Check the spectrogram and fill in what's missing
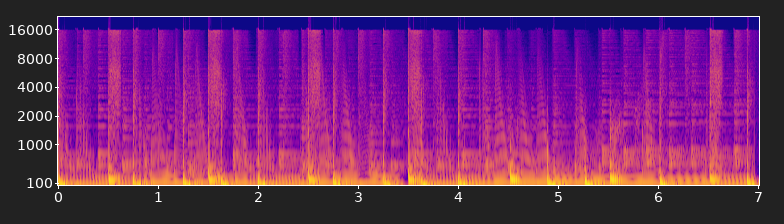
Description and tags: Frolic Loop
A fun up-beat loop designed for a video game. Made using a Kaossilator Pro.
fun, game, loop, music-loop, upbeat, video-game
